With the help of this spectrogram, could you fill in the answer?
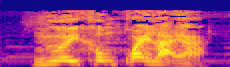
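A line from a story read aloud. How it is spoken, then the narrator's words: Sudden shout. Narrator (Vietnamese): hắn vụt quát lên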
